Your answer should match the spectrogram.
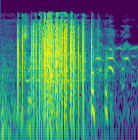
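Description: Fireworks crackle and burst in a loud, dense flurry of sharp pops lasting about a second, then thin out into a few scattered whistles and crackles as the display fades.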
